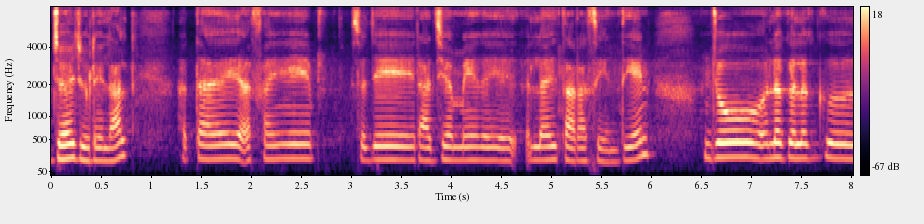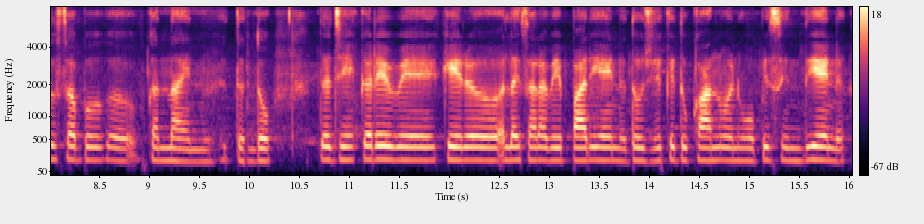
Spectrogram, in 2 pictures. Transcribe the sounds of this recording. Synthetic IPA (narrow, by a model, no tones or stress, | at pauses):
d͡ʑəːɪd͡ʑʊlelaːlhɐt̪aːeɐsãːĩ | sɐʄeɾaːd͡ʑjəmẽɐlaːɦisaːɾaseĩːnd̪iaːɦɪnɪ̆d͡ʑoːɐləɡɐləɡsɐbʱʊkɐ̃nd̪aːɦɪnɪt̪ʰə̃nd̪oː | t̪ɐd͡ʑẽːɦɪ̃kəɾeʋkeːɾɐlaːɦisaːɾaʋeːpaːɾiaːɦɪnɪd̪od͡ʑeːked̪ʊkaːnũaːɦɪnɦoːbɪsɦĩːnd̪iaːɦɪnɪ̆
